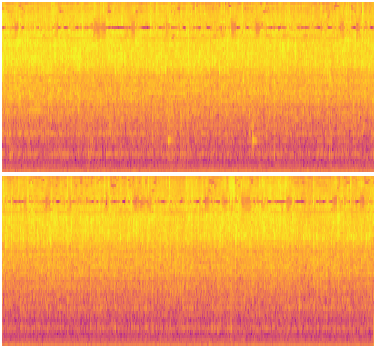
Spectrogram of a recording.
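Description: Beef browns in bacon grease in a pan for a burgundy stew, sizzling in a loud, steady frying hiss that runs unbroken throughout with no talk.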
